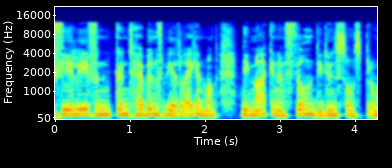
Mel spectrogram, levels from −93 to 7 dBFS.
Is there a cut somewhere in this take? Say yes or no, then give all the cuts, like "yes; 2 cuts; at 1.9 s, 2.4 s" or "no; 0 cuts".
yes; 1 cut; at 1.4 s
